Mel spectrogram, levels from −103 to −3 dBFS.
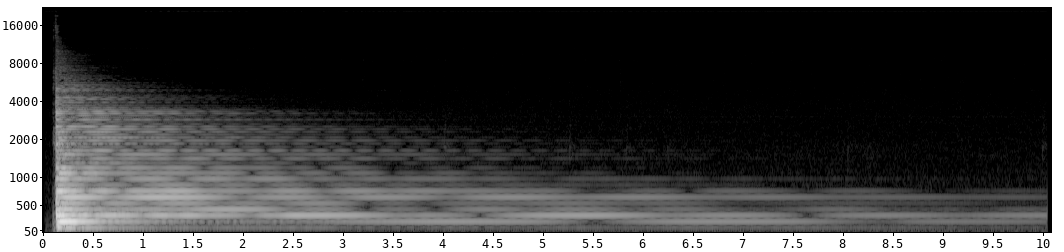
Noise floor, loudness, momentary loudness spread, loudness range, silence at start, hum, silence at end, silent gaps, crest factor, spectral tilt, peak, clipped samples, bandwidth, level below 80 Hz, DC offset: -58 dBFS; -29 LUFS; 23 LU; 20 LU; 0.1 s; none; 2.7 s; none; 26 dB; -8.5 dB/octave; -6 dBFS; under 0.1%; 6 kHz; -66 dBFS; under 0.1%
